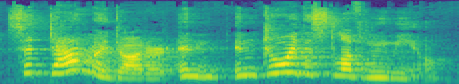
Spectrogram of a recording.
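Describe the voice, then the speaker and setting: Storybook role: doting father king who loves gold, high and animated played by a woman, echoey room. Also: moderate pace, heavily acted. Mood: inviting. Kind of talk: children's storybook character voice. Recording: roomy echo.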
